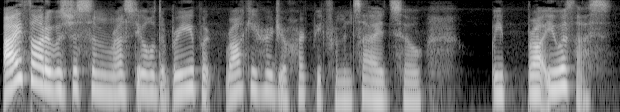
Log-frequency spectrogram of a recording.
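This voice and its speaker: A woman voicing a gentle, earnest male scientist in audio fiction, soothing and slightly rambling as he reassures. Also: medium pitch, moderate pace, dry recording, studio quality, voice pushed up, lightly acted. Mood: gentle, explaining. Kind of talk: character dialogue in audio fiction.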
